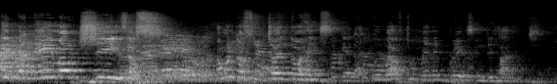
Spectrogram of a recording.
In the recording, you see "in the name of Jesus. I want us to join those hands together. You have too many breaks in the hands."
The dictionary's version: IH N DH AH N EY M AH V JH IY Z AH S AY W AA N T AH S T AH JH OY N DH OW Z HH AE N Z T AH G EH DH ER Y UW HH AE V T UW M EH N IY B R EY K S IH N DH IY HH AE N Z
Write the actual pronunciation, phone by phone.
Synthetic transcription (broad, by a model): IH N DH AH N EY M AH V JH IY Z AH S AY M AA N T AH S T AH JH OY N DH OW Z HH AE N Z T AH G EH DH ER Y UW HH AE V T UW M EH N IY B R EY K S IH N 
